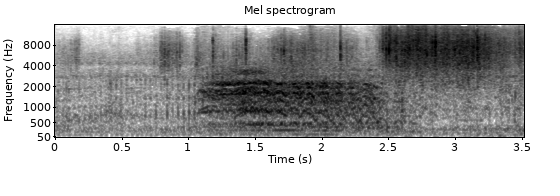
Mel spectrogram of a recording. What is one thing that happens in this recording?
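Leafy bushes rustle as someone pushes through them.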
